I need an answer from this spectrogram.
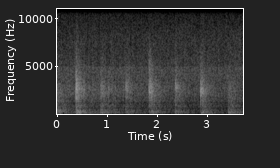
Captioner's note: footsteps walking away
